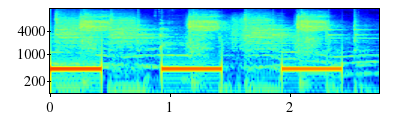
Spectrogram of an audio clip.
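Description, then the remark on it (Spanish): A telephone busy tone after a call is hung up: three steady mid-pitched beeps, each about half a second long, separated by equal pauses, loud and alone without any voices. “De todas formas, no me enteraba de nada y ya colgué”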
